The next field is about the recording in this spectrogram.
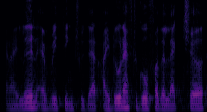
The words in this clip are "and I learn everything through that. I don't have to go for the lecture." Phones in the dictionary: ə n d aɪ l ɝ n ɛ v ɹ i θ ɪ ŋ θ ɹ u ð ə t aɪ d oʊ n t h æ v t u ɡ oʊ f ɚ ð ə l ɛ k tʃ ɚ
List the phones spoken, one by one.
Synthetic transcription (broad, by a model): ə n aɪ l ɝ n ɛ v ɹ i t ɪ ŋ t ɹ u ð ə t aɪ d oʊ n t h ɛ f t u ɡ oʊ f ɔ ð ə l ɛ k tʃ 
